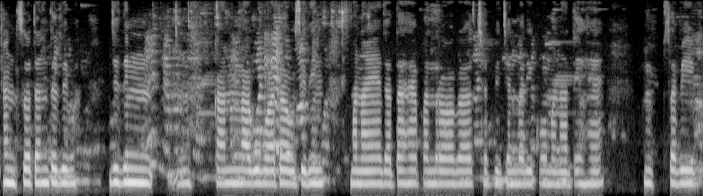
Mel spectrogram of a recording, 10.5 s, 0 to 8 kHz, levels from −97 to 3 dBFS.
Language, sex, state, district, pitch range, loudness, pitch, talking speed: Hindi, female, Bihar, Kishanganj, 195-210 Hz, -18 LUFS, 200 Hz, 135 wpm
